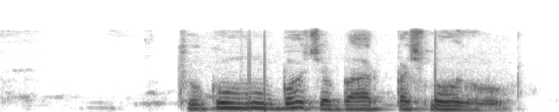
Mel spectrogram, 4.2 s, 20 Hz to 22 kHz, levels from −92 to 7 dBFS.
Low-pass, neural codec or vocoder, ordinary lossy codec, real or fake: 7.2 kHz; vocoder, 44.1 kHz, 128 mel bands, Pupu-Vocoder; Opus, 32 kbps; fake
